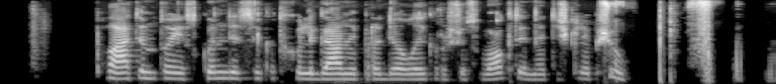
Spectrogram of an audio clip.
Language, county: Lithuanian, Vilnius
